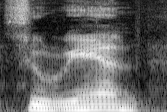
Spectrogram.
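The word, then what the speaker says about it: Suranne: Surrienne Suran Jones.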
